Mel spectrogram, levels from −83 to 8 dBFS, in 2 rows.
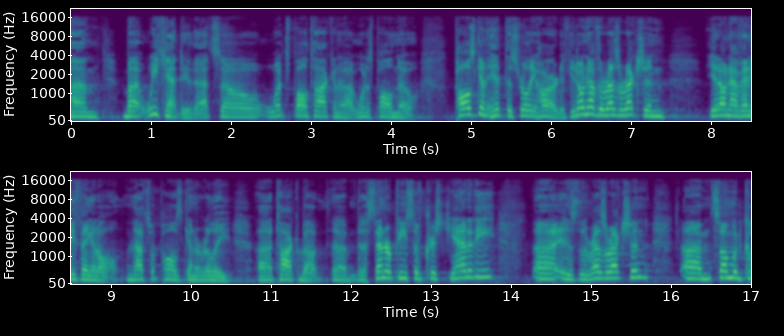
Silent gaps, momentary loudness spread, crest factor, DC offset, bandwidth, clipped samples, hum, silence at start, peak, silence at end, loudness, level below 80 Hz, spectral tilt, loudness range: none; 10 LU; 16 dB; under 0.1%; 17 kHz; under 0.1%; none; 0 s; -4 dBFS; 0 s; -20 LUFS; -62 dBFS; -5 dB/octave; 5 LU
